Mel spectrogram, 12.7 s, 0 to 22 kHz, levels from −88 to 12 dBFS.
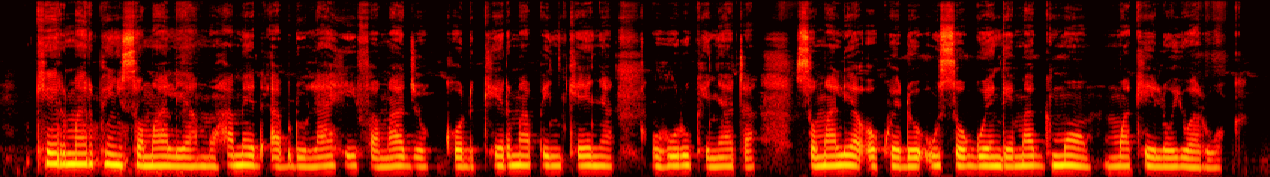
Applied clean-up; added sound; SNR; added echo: none; none; none; none.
